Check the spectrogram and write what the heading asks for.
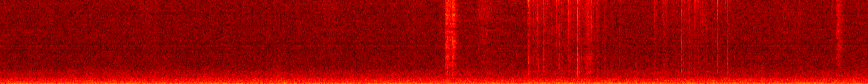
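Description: A steady low hum, with a few faint, short clicks and crackles from about seven seconds in.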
